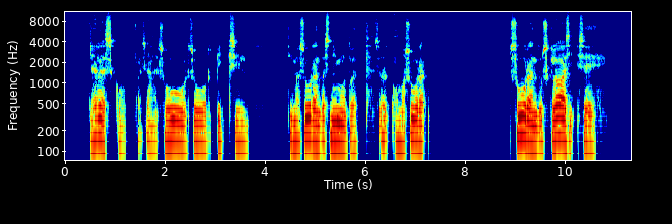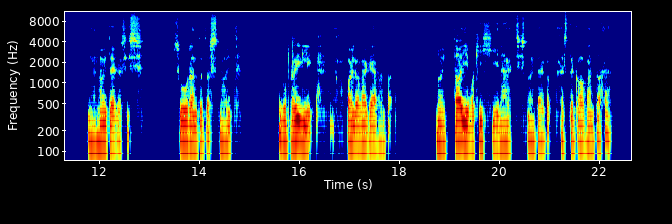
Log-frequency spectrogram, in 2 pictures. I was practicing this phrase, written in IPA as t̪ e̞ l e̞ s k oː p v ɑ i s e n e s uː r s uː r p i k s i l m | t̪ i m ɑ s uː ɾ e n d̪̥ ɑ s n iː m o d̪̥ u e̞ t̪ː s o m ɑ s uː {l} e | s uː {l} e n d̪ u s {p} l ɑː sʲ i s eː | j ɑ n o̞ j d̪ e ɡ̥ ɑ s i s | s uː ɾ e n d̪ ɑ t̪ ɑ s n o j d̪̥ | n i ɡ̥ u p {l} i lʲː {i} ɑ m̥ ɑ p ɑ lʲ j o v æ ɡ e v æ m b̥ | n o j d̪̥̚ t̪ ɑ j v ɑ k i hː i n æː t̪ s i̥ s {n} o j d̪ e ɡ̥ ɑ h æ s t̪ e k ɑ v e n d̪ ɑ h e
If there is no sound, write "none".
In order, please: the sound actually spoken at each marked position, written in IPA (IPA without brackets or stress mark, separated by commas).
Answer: ɾ, ɾ, k, r, i, n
